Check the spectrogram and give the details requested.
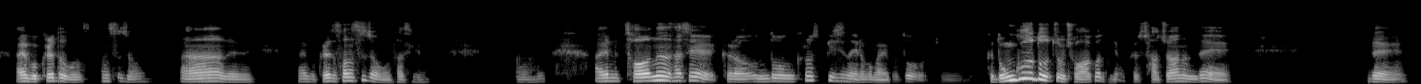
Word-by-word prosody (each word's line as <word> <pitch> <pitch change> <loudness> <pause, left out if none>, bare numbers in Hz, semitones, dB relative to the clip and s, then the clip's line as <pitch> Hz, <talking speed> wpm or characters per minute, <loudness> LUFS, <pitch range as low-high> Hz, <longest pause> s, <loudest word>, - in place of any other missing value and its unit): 아이 145 +1 +4
뭐 135 -2 +2
그래도 155 0 +2
뭐 115 -1 -5 0.2
선수죠. 135 -4 -10 0.3
아 140 +2 +2
네네. 115 -2 -5 0.5
아이 135 0 -8
뭐 120 -3 -13
그래도 150 0 0
선수죠 165 +1 -1
뭐 110 - -8
사실. 115 -2 -12 0.9
아. 115 - -19 0.7
아 150 - -2
근데 155 -1 0
저는 175 +4 +6
사실 175 +1 0
그런 125 -2 -2
운동 140 +1 -3
크로스핏이나 180 - -5
이런 120 0 -5
거 115 - -8
말고도 110 +2 -8
좀 100 -2 -29 0.2
그 - - -6
농구도 210 - +7
좀 - - 0
좋아하거든요. 125 +7 -4
그래서 120 -3 -14
자주 115 +2 -4
하는데 135 -6 -2 1.4
네. 120 -2 -3
135 Hz, 295 characters per minute, -23 LUFS, 120-155 Hz, 1.4 s, 농구도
